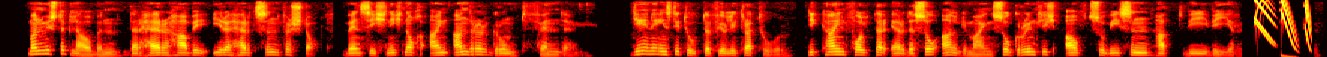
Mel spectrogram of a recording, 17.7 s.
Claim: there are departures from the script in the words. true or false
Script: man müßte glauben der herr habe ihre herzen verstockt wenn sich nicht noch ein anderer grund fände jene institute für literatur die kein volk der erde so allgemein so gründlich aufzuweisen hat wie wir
false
